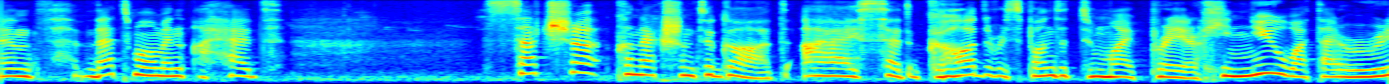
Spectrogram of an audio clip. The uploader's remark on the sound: Recorded outside in our garden here in the village of Čardačani. You'll also here "village sounds" during the podcast.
